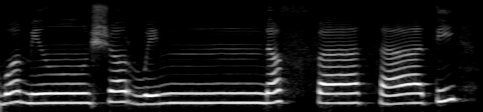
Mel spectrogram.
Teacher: نون کے اوپر شد ہے، سو ہم یہاں پہ غنہ کریں گے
